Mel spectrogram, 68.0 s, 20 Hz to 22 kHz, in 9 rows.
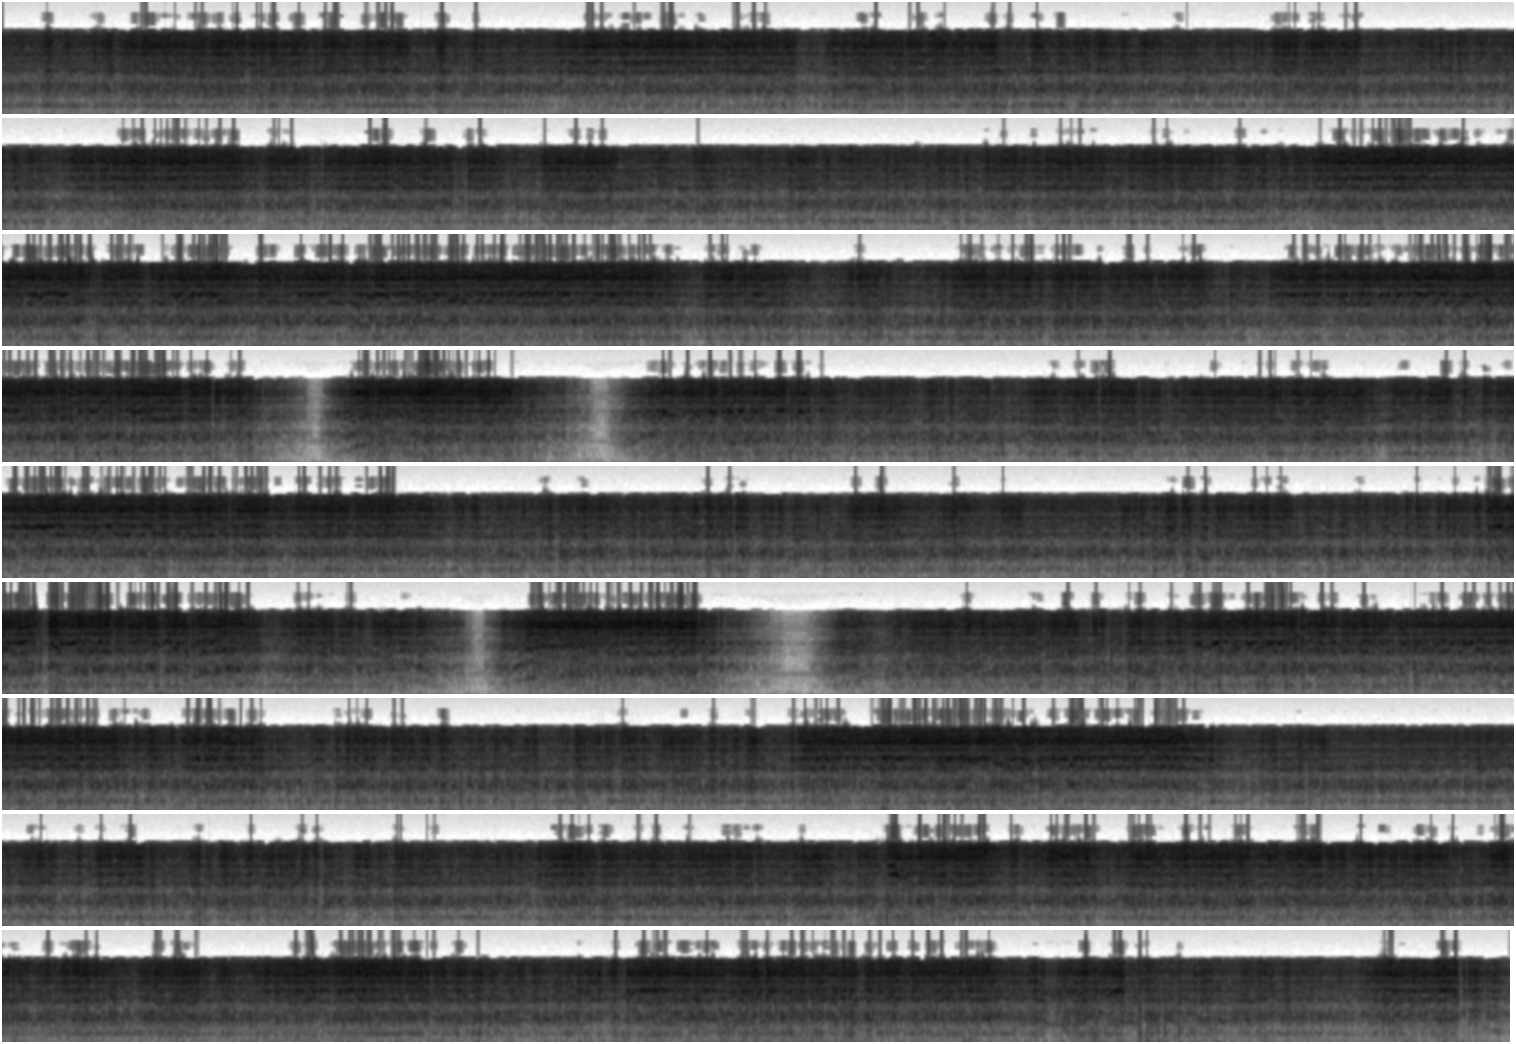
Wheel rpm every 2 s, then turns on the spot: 220, 220, 220, 230, 230, 230, 230, 220, 220, 220, 220, 200, 120, 180, 210, 220, 230, 220, 230, 200, 110, 180, 220, 230, 220, 210, 230, 220, 230, 220, 220, 220, 220, 190.
none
